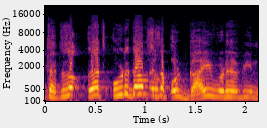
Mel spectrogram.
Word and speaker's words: UDGAM: The Reserve Bank of India has now set up a web service, a web portal called, it's pronounced, we can pronounce it as UDGAM.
